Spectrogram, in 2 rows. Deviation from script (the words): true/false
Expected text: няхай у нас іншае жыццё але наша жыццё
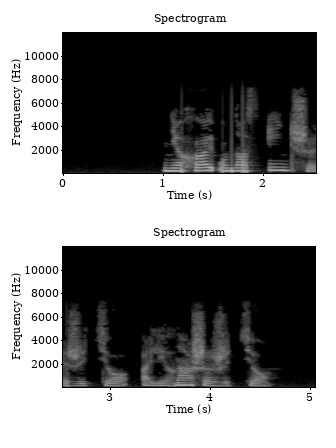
false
